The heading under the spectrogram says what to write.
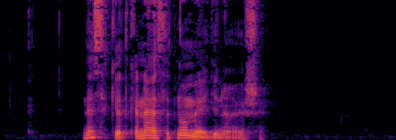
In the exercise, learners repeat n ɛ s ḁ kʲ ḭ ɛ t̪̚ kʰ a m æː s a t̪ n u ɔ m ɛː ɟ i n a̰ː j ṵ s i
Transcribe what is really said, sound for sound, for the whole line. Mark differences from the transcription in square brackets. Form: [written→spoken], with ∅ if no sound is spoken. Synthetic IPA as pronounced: n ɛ s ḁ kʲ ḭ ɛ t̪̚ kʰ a [m→n] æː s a t̪ n u ɔ m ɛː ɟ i n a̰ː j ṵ [s→ʃ] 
